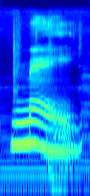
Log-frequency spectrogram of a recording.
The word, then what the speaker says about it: May: So it's May.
